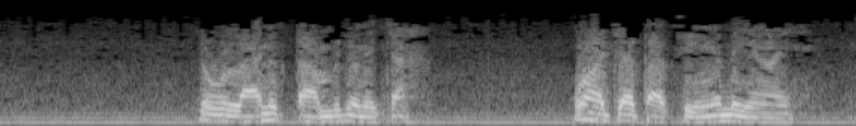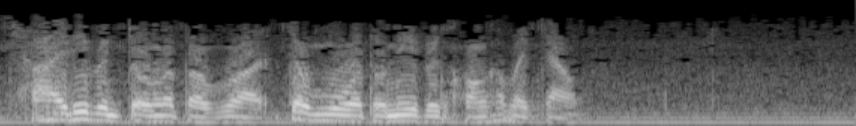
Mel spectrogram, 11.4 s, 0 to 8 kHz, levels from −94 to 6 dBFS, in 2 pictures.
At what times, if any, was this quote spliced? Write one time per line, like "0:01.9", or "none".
0:01.8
